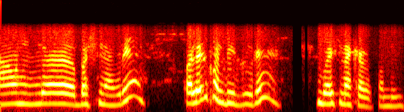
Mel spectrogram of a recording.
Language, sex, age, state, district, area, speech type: Kannada, female, 60+, Karnataka, Belgaum, rural, conversation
